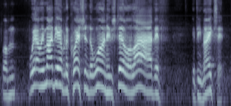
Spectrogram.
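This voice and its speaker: A police officer on the scanner played by a man in a radio play. His voice is high and forceful, with a bright, sharp edge. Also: lively intonation, brisk, creaky, a little hiss or hum, heavily acted. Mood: businesslike. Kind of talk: live radio theatre acting.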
